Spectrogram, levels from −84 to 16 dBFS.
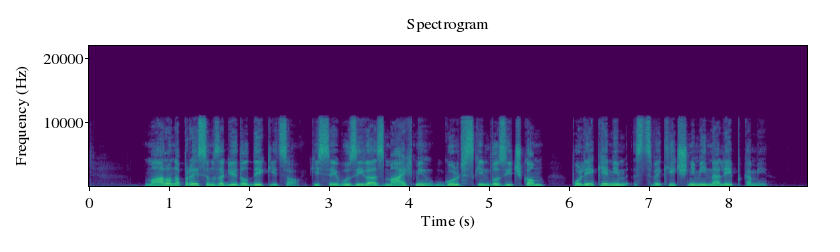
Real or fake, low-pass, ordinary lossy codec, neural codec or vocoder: fake; 10.8 kHz; none; codec, 24 kHz, 0.9 kbps, WavTokenizer, medium speech release version 2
